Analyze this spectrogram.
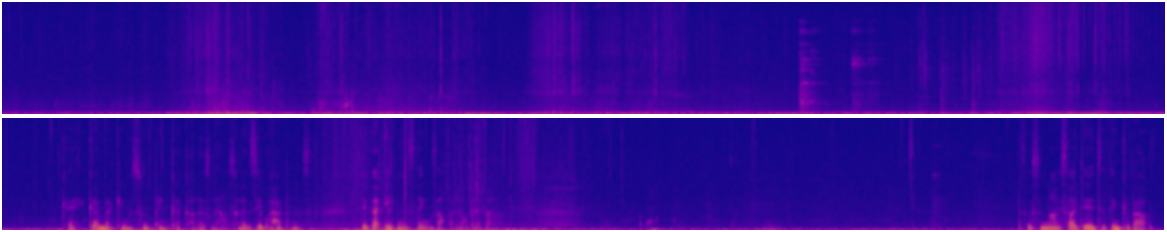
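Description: A paintbrush dabs and strokes softly on canvas.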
